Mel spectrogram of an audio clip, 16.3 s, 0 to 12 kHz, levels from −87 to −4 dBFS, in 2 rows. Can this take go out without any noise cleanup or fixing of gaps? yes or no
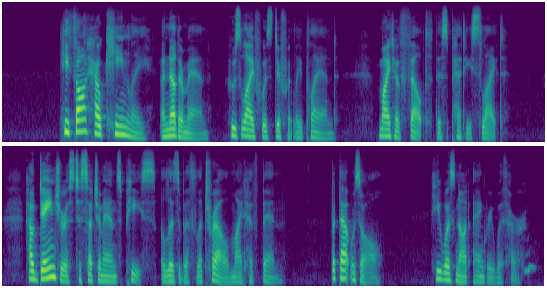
yes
